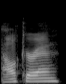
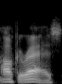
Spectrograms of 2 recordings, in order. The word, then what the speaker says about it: Alcaraz: you say his name you get alcara or alcaraz that's people say different ways but alcarez is through as well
